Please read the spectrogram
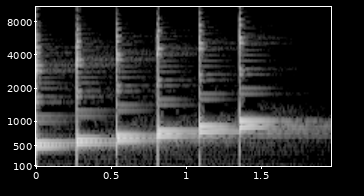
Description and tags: Xylophone for cartoon (10)
Edited in Wavelab.
Editado en Wavelab.
animados, comic, xilofono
